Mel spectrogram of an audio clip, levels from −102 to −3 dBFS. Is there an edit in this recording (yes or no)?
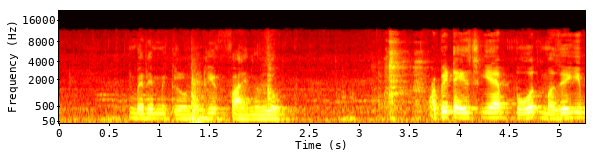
no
